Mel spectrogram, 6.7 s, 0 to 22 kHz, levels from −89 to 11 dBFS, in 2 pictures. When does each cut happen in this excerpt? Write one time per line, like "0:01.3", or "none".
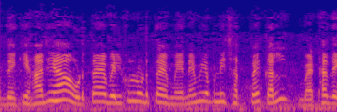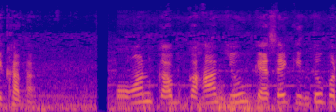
0:04.5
